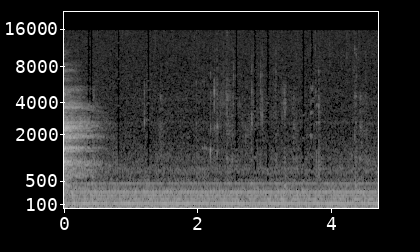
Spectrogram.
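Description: Faint biting and chewing on a barbecue chicken wing, with small wet clicks, over a steady low electrical hum.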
